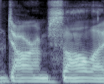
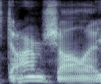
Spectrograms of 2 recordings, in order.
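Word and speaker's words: Dharamshala: Julie before we went I said it's darh Sala and she's like no it's darh Shala and she showed me and it was spelled with the h like oh I don't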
